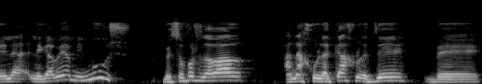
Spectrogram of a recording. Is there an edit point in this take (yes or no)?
no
